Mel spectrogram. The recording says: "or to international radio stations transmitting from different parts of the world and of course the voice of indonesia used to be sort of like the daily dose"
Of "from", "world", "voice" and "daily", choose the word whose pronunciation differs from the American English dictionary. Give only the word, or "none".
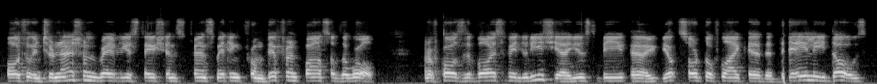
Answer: none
